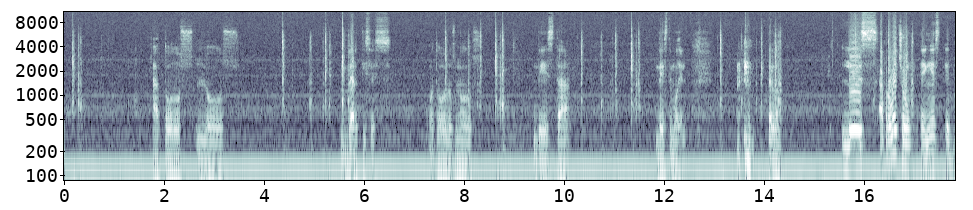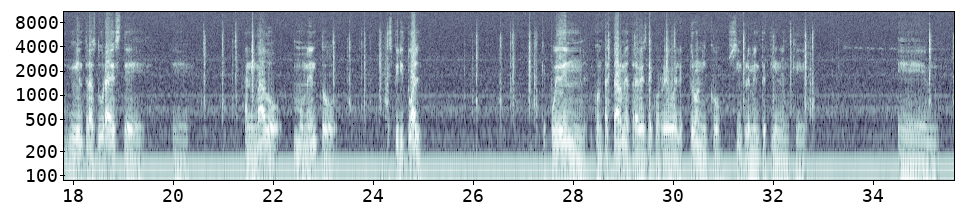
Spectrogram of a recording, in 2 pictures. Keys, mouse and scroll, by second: 0.3 click, 1.0-2.1 middle drag, 2.1-3.2 drag, 3.6 shift+right click, 5.0 alt+m, 6.0 click, 6.8 shift+right click, 8.0 alt+m, 8.6 alt+click, 9.5 shift+right click, 10.7 alt+m, 11.5 click, 12.2 shift+right click, 13.6 alt+m, 14.2 click, 14.9 shift+right click, 16.2 alt+m, 17.1 click, 17.7-19.3 middle drag, 19.8 shift+right click, 21.0 alt+m, 21.6 alt+click, 22.4 shift+right click, 23.5 alt+m, 24.4 click, 25.1 right click, 26.5 alt+m, 27.1 click, 27.8 shift+right click, 29.2 alt+m, 29.7 alt+click, 30.5 shift+right click, 32.0 alt+m, 32.6 alt+click, 34.3 shift+right click.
